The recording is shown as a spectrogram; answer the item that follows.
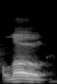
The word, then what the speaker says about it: Logue: bay at toronto and zach logue because i wrote it down l-o-h-g just so i would say it properly zach logue first the marlins versus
